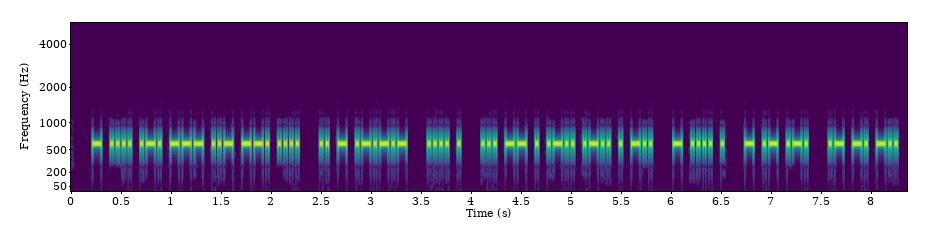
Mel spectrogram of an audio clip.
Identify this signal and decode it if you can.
Morse code, heard as a keyed tone, about 40 wpm, 600 Hz. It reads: THROUGH IT. HE SMELLED THE TAR AND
